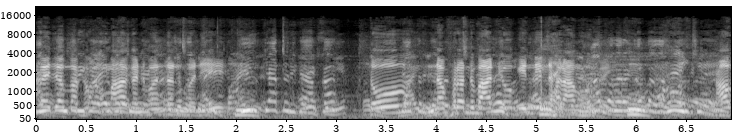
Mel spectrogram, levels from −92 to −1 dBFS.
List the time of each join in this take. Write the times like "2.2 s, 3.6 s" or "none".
none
